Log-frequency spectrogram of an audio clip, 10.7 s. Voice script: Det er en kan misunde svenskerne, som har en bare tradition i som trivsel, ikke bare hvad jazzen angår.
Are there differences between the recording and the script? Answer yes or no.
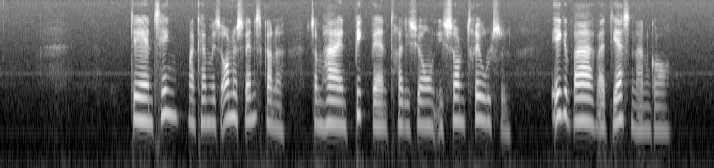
yes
